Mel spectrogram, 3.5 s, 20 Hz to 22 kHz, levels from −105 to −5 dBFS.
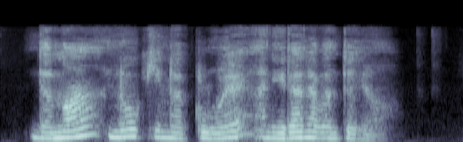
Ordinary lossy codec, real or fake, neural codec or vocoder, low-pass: AAC, 32 kbps; fake; codec, 44.1 kHz, 2.6 kbps, DAC; 9.9 kHz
